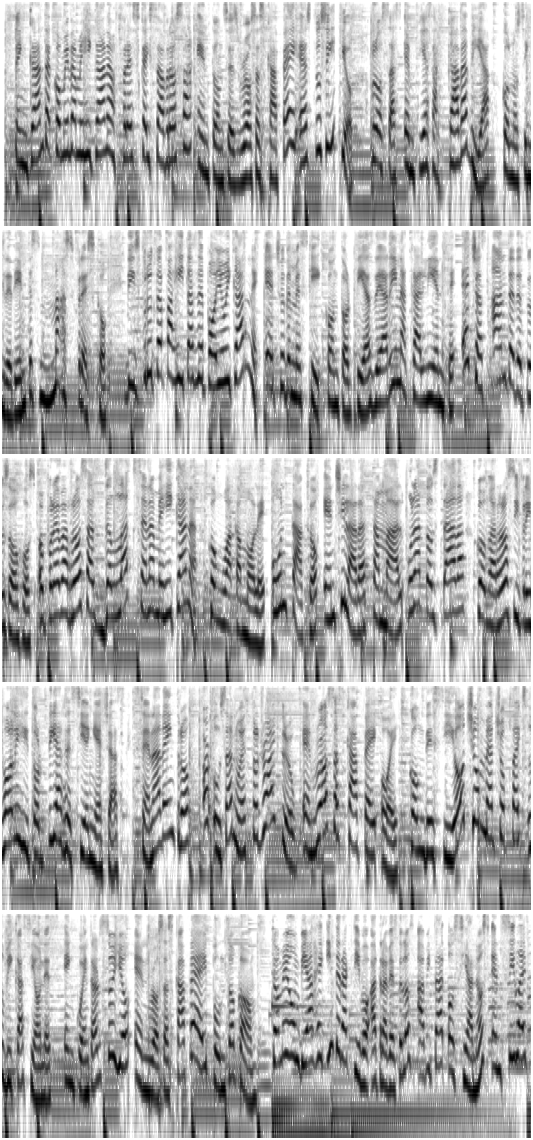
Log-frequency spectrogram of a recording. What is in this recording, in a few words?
vo spanish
